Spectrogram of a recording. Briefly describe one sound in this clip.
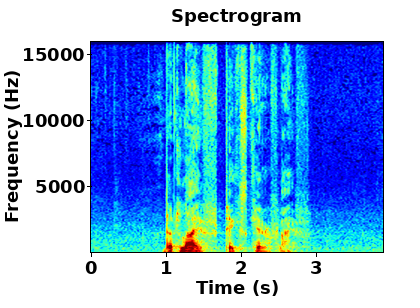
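A middle-aged man speaks calmly and softly, close to a microphone.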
